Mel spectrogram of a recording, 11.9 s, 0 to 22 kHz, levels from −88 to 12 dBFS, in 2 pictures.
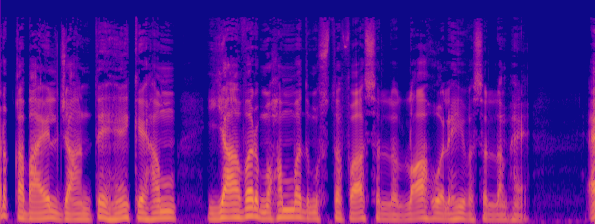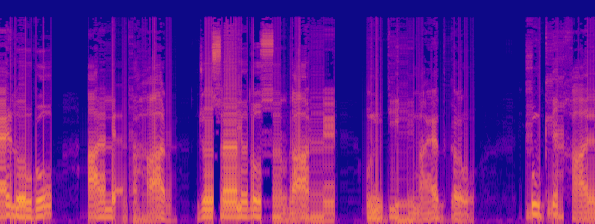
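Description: From 5.95 s to 11.90 s the speech becomes robotic sound from repeated short buffers, a rigid metallic buzz at 66.7 Hz loosely following the syllables. About half the audio is likely replaced by looped 15 ms fragments. Unlike dropouts, no silent gaps appear.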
